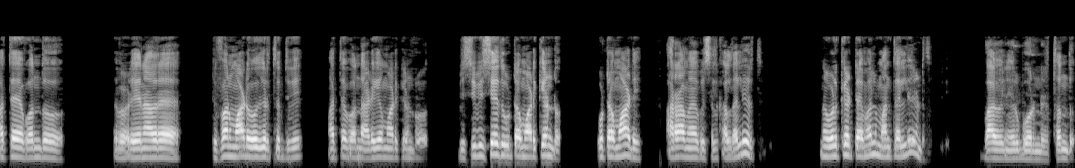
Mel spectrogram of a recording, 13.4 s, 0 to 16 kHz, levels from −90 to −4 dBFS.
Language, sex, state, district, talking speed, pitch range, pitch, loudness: Kannada, male, Karnataka, Bellary, 135 wpm, 150-175 Hz, 160 Hz, -17 LUFS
